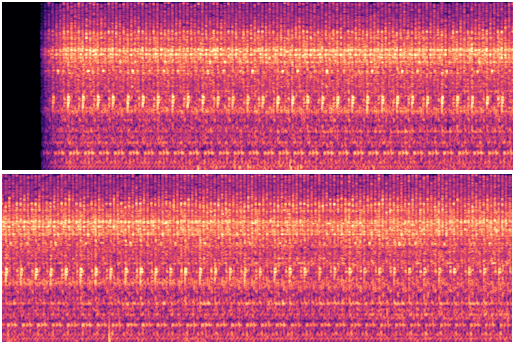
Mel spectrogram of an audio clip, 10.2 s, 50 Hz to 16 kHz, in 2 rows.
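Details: 2010 Opel Corsa D 1.3 CDTI diesel at idle: sharp regular metallic tick about three times a second over the engine note; owner reports blue smoke on cold morning starts but no loss of pulling power; knock cause unknown.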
